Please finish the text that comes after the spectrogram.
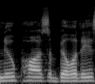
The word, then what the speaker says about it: New Pawsibilities: So, am I pronouncing that right by saying New Pawsibilities?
